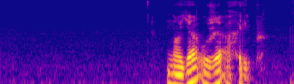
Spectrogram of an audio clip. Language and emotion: Russian, neutral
